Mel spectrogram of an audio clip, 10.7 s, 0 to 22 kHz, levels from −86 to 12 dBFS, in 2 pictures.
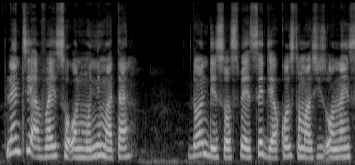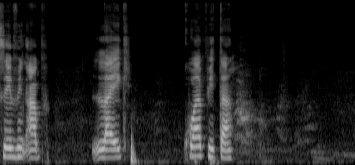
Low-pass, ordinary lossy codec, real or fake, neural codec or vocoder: none; none; fake; vocoder, 48 kHz, 128 mel bands, Vocos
